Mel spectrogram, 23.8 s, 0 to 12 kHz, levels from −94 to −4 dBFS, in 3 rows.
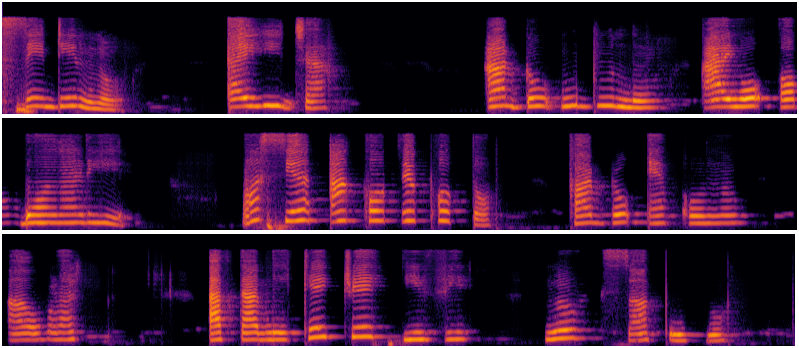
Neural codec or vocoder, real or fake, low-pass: codec, 16 kHz, 0.5 kbps, X-Codec, HuBERT features, trained on general audio; fake; 7.2 kHz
